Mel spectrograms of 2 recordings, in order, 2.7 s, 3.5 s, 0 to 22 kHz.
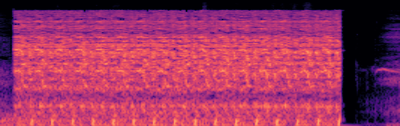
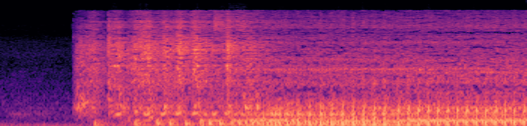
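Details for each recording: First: Quadzilla Buzz 50 two-stroke quad after rewiring with new loom and switches: starter spins about six even turns a second without firing; plug checked, no spark until a taped-off switch was pushed in. Crank, no start. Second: Quadzilla Buzz 50 two-stroke quad, sat over 5 years, rewired with loom and switches from a donor quad. Cold start with the rear brake wedged on; catches first go and settles into an even, buzzy idle with no knocks or misfires.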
